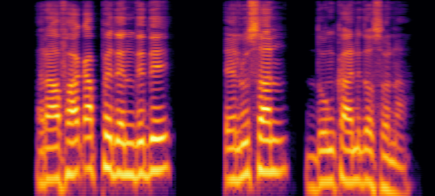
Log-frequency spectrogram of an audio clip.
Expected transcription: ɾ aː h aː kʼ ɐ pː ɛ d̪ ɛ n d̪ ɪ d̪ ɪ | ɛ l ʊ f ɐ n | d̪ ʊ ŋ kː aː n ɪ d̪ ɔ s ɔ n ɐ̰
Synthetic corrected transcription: ɾ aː f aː kʼ ɐ pː ɛ d̪ ɛ n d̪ ɪ d̪ ɪ | ɛ l ʊ s ɐ n | d̪ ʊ ŋ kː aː n ɪ d̪ ɔ s ɔ n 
